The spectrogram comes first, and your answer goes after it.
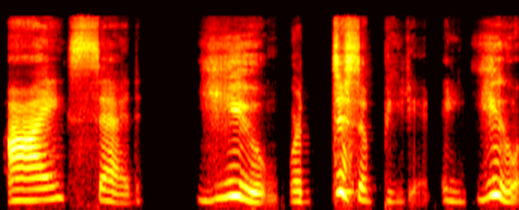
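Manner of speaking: loud scolding novice mistress; retold scolding. Novice mistress scolding a nun, loud and slow. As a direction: raise the voice and scold, slow on disobedient. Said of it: "and she said".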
